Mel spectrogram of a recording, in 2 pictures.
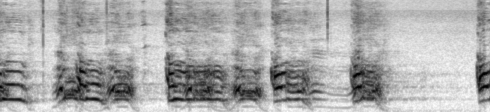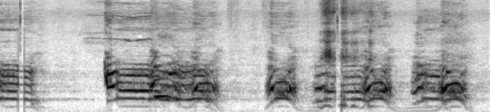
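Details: Two untrained coonhounds, Sunny and Hazard, bay persistently around a car hiding a raccoon; dense overlapping bays and quavering howls from both dogs in quick bursts, with brief pauses between volleys.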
